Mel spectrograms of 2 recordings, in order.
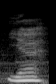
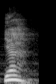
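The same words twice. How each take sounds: First: The reply sounds friendly and soft. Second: The reply sounds harsh and curt.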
